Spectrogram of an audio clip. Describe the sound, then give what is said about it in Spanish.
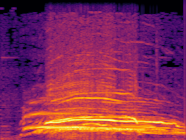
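A group of children shouts together in one loud, sustained collective yell lasting about two seconds, rising quickly and then fading slightly at the end, energetic. “A ver, un grito, pues.”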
